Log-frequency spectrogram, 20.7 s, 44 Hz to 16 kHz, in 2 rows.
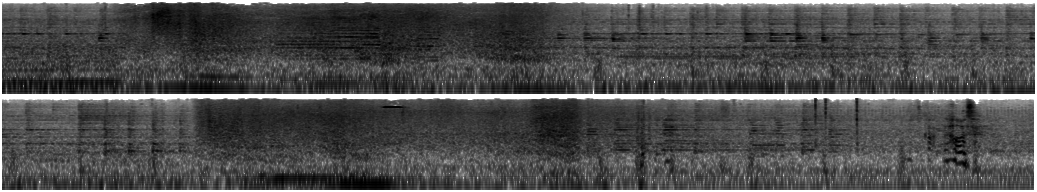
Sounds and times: Music: 0.0s - 2.1s, 3.4s - 14.2s, 15.7s - 20.6s.

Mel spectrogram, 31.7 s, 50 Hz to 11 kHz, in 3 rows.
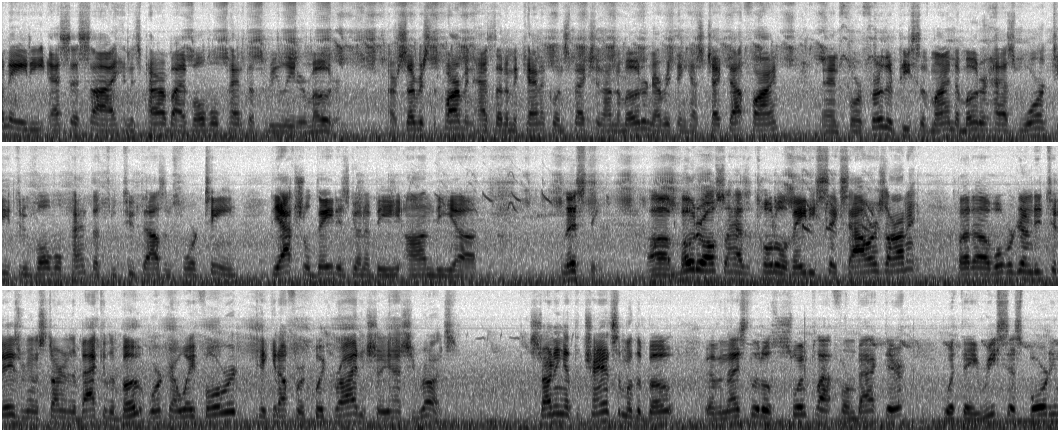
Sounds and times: Speech: 0.0s - 15.4s, 16.2s - 25.7s, 26.4s - 31.6s.

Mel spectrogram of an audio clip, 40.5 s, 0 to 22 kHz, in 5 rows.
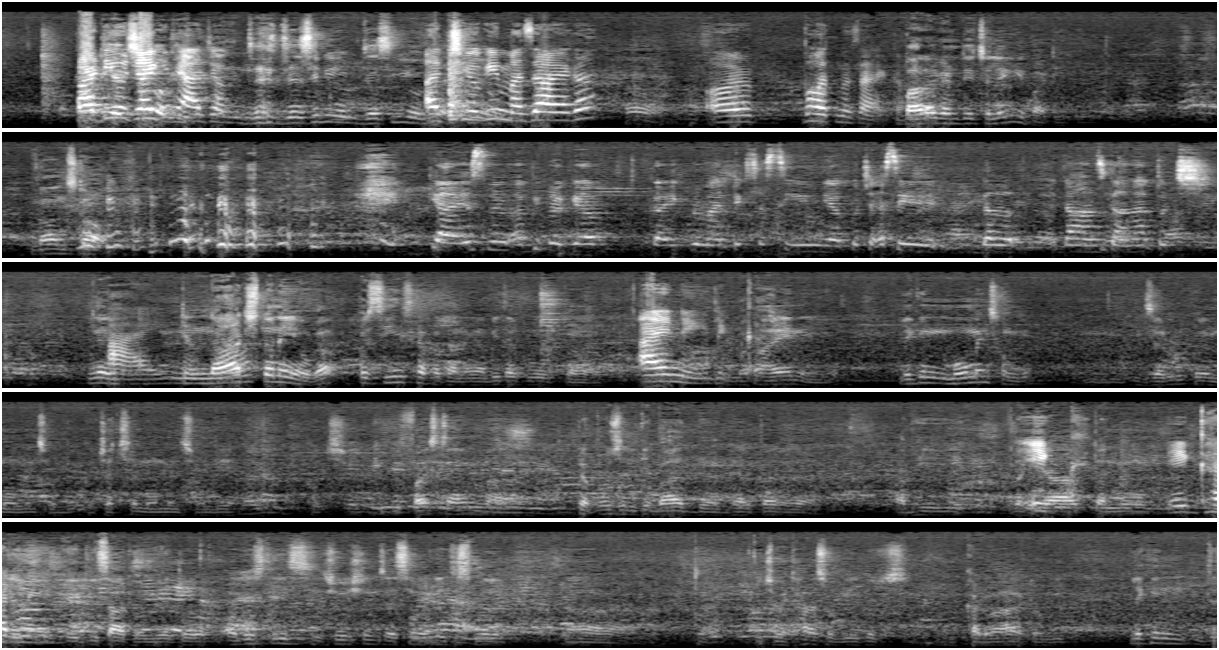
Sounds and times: Snicker: 8.8s - 10.8s.

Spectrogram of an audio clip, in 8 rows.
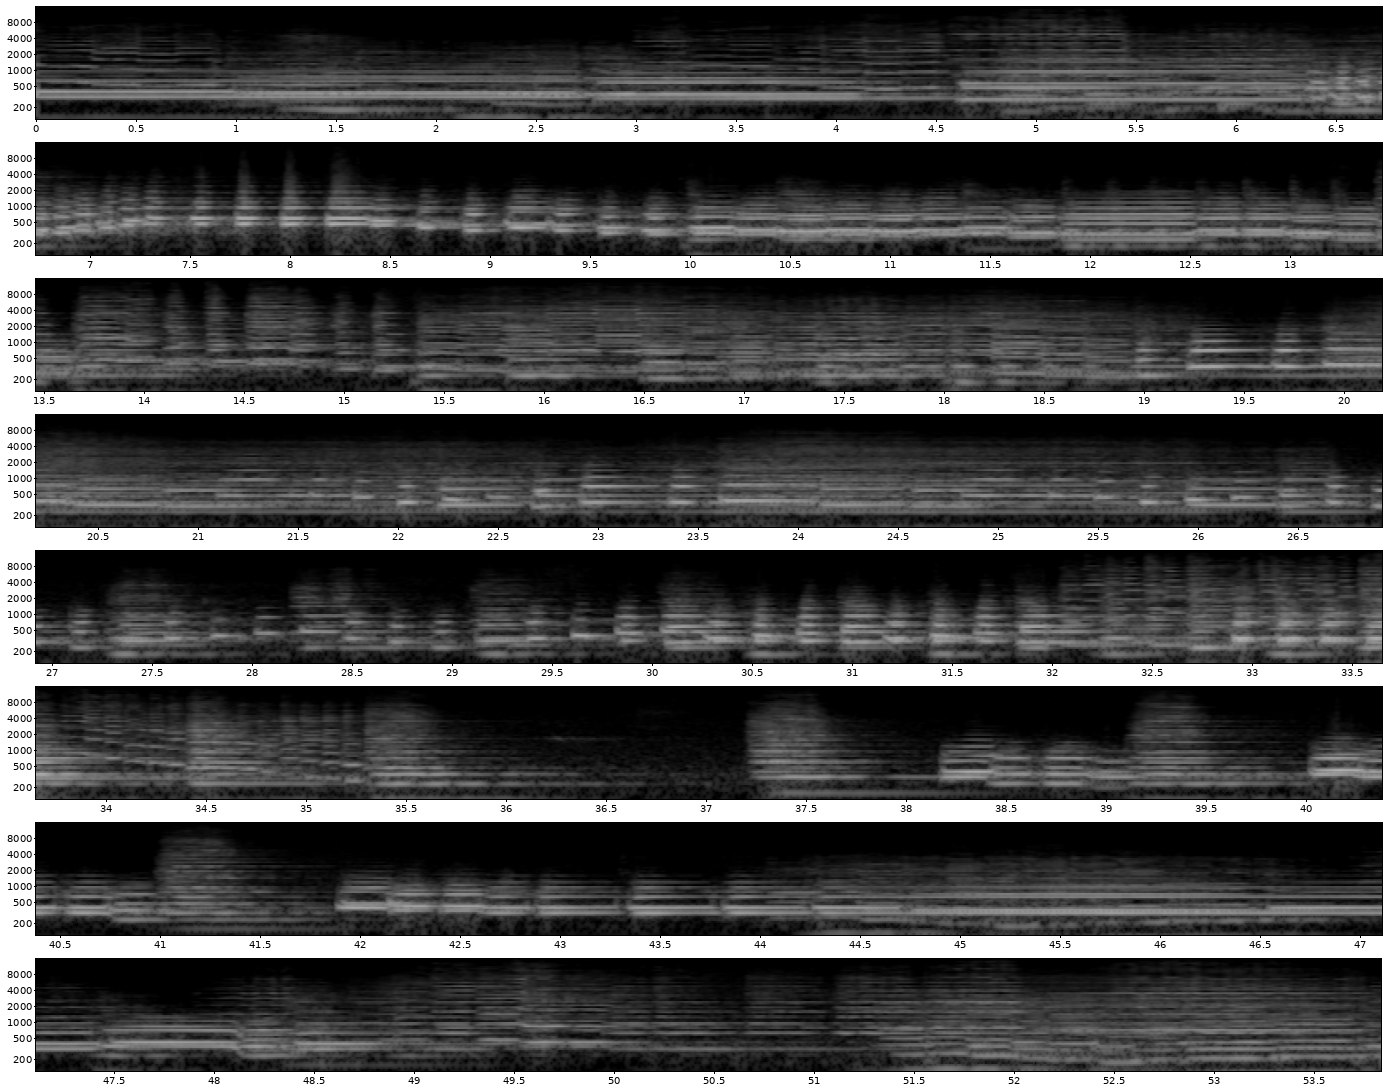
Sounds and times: French horn: 0.0s - 53.8s.

